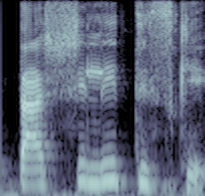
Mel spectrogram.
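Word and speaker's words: Tachlitsky: Aqui no estúdio estamos recebendo o coordenador da Federação Israelita de Pernambuco, o Jader Tashilik. Até o final desse programa eu vou aprender a pronunciar esse nome, viu? É Tashilitsky. Isso.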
